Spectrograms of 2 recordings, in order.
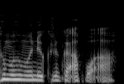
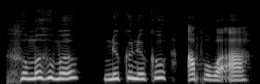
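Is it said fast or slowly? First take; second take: fast; slowly. First: It is said at normal, quick speed. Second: It is said slowly and deliberately.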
